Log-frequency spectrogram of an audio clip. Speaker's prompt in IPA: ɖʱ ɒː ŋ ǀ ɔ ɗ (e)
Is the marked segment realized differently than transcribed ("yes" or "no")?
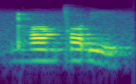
yes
